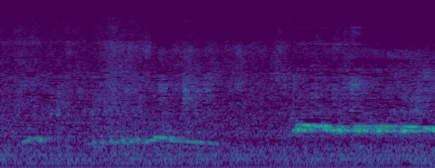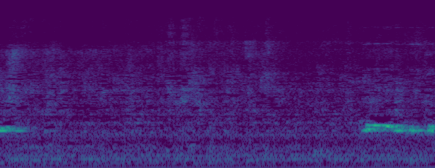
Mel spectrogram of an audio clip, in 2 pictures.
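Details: Zebra dove over seven years old, recorded at a home in Kudus: soft low coos open the sequence, followed by a long, vibrating, trilled coo at higher pitch and a second trilled phrase starting near the end, over faint background hiss.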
